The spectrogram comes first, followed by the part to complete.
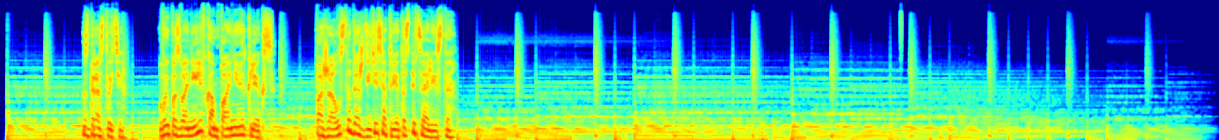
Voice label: IVR voice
